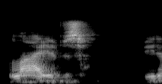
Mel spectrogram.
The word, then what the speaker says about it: lives: But if you pronounce lives with a long I vowel, it becomes the plural of life. Lives, vida or vidas.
